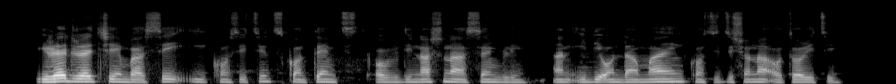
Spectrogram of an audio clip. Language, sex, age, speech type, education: Nigerian Pidgin, male, 15-29, spontaneous, tertiary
